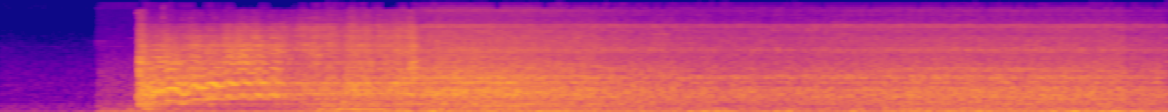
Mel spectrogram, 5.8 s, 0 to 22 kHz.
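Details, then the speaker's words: 1989 Lincoln Town Car after new AC lines, hoses, plugs, wires, fuel filter, radiator and alternator. A short crank, then it catches at once and settles into a strong, even idle. Normal engine start. "starts up very nicely it's normal powerful strong just as it should"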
